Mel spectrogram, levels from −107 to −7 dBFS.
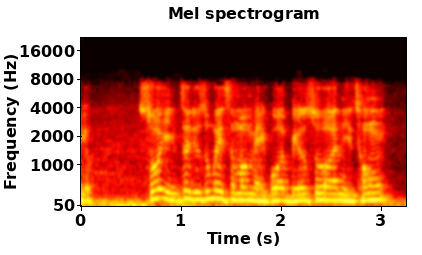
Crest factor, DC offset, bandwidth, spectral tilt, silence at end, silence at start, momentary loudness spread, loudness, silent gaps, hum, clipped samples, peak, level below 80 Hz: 14 dB; under 0.1%; 8 kHz; -6 dB/octave; 0.05 s; 0 s; 6 LU; -29 LUFS; none; none; under 0.1%; -14 dBFS; -46 dBFS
